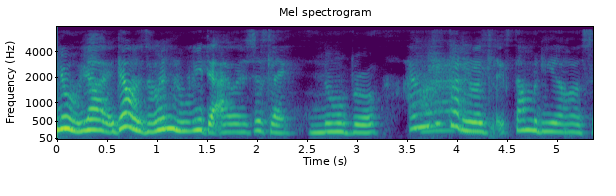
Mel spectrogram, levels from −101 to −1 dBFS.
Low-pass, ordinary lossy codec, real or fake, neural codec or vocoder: 7.2 kHz; none; fake; codec, 44.1 kHz, 7.8 kbps, Pupu-Codec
